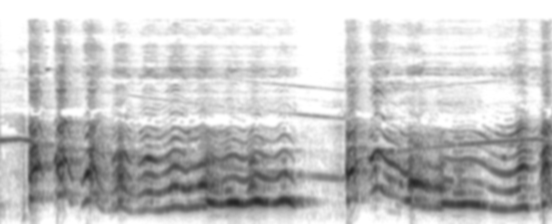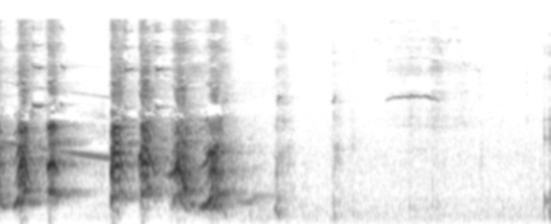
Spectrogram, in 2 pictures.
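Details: Mr. Thurgood, a Schnauzer, howls in response to a siren, which he dislikes. A rapid run of short, wavering howl-yips in three clusters, each pulse bending up and down, before the sound stops and near silence follows.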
